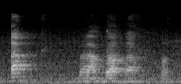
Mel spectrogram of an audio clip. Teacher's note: Ketika disukun dia ditekan kemudian lepas.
